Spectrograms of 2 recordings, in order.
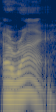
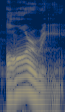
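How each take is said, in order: First: The word ends with an eye sound. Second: The word ends with an ee sound. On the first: This is the standard pronunciation. The speaker calls it right. "Look how it's spelled" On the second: This is a childhood mispronunciation. The speaker calls it wrong. "for the first eleven years of my life, I'd pronounce it Ari"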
